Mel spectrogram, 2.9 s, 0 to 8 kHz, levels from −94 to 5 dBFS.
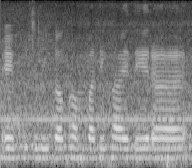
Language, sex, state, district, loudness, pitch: Hindi, male, Chhattisgarh, Raipur, -14 LUFS, 180 Hz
